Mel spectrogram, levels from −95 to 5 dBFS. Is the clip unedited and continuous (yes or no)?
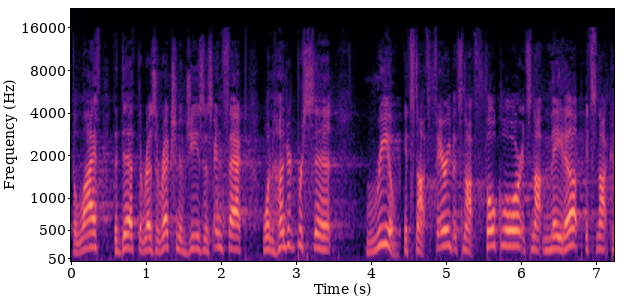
no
